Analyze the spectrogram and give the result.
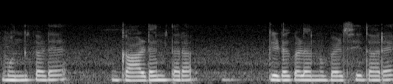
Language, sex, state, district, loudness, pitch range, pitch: Kannada, female, Karnataka, Bangalore, -15 LUFS, 200-205 Hz, 200 Hz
